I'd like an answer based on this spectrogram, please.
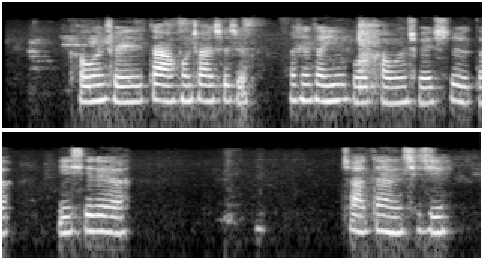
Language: Chinese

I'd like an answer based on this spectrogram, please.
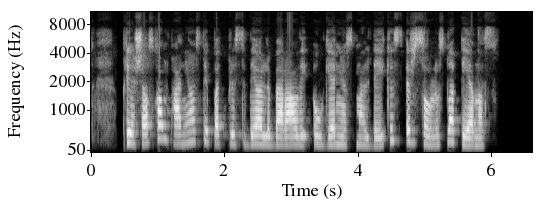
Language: Lithuanian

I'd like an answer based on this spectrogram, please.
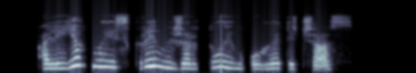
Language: Belarusian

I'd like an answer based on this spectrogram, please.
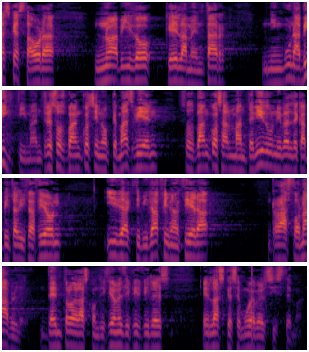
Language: Spanish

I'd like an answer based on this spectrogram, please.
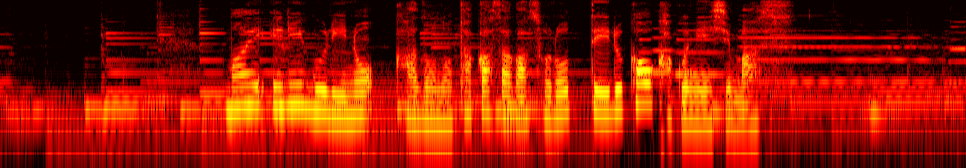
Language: Japanese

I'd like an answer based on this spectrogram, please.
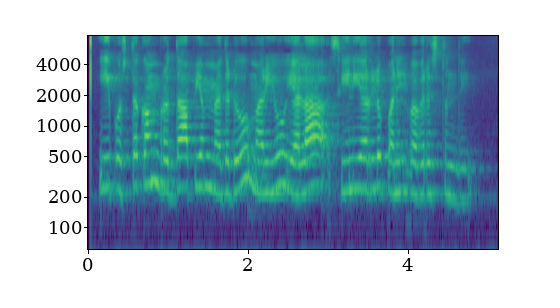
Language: Telugu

